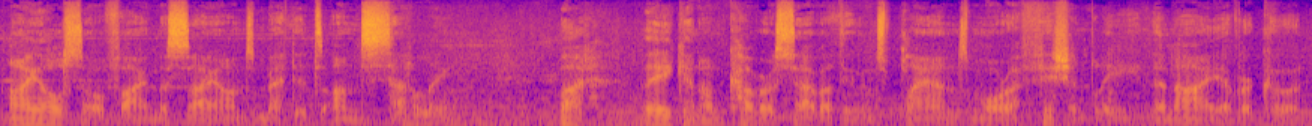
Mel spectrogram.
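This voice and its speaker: A grizzled older warlord speaks in an extremely low, gravel-filled growl. He is stern and world-weary, measuring out each phrase slowly like a game-cutscene commander, with music behind him. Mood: gruff, stern. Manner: gruff, slow, weighty delivery. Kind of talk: video game cutscene acting.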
